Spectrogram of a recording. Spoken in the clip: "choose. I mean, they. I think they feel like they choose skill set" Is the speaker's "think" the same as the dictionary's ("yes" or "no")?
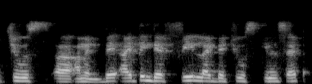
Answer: no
